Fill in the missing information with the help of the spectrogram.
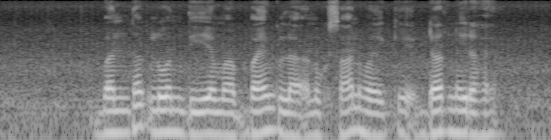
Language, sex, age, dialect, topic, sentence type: Chhattisgarhi, male, 60-100, Central, banking, statement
